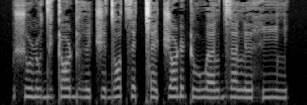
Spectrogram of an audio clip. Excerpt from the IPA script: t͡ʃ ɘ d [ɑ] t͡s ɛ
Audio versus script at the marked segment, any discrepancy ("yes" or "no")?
yes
